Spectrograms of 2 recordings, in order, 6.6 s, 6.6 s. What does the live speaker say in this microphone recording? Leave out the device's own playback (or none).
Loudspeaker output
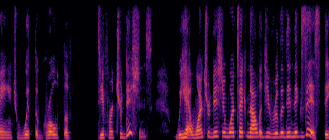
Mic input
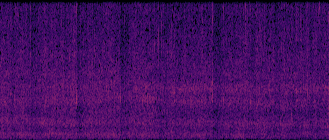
none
